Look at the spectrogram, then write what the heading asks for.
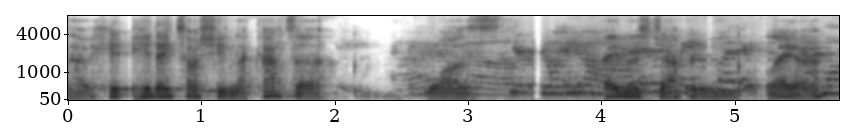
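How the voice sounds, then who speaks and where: A man with a northern English accent speaks at a very slow pace against noticeable background noise. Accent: British, north of England. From northern England, Bolton near Manchester. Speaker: university professor. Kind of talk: lecture.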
